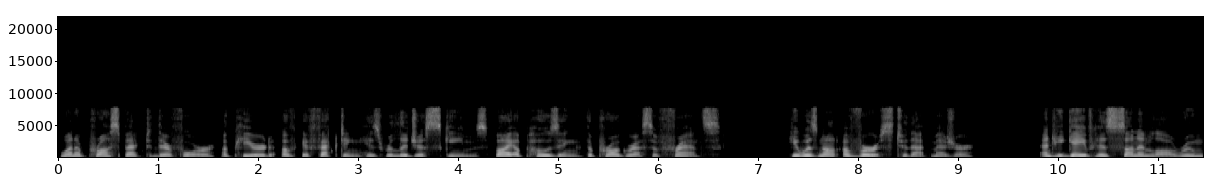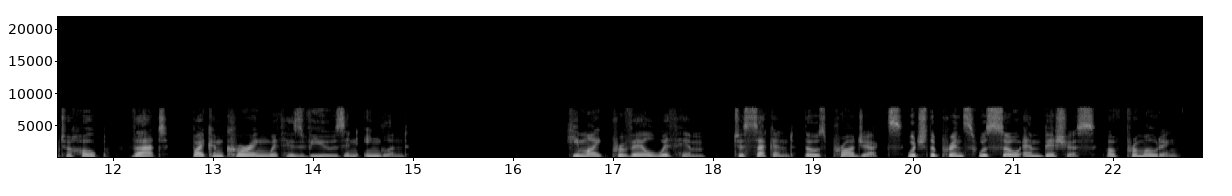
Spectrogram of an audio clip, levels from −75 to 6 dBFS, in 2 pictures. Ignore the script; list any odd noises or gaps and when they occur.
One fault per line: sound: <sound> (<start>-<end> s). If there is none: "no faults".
no faults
